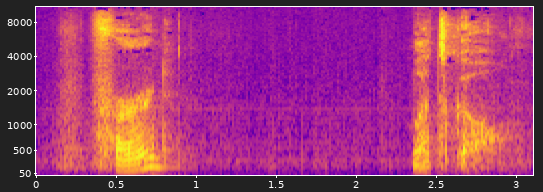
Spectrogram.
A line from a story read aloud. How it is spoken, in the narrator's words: he just quietly said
